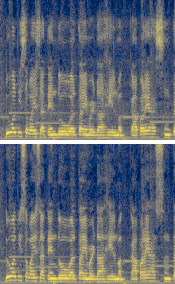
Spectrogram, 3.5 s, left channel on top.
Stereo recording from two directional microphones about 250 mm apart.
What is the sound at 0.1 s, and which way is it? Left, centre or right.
Speech, centre.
